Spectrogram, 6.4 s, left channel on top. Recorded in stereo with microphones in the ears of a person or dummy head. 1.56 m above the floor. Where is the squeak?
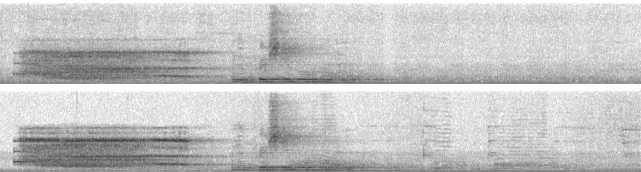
45° right (ahead or behind), 1.6 m.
